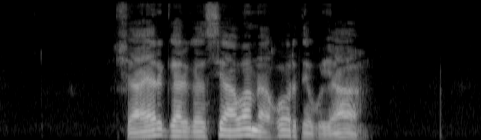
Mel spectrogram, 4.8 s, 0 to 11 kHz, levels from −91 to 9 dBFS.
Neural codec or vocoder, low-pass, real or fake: vocoder, 22.05 kHz, 80 mel bands, Vocos; 9.9 kHz; fake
